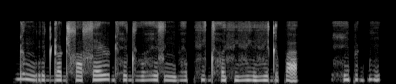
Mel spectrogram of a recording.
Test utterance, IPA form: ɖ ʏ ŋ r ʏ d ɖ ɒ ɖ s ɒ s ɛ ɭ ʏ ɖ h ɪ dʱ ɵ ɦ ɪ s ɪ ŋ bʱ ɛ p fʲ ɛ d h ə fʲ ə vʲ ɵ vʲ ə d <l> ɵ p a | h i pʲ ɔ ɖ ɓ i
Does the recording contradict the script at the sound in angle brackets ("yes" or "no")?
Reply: yes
